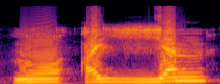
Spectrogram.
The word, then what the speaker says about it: معین: और जो वज़न, और जो वज़न उसका मुअय्यन है, معین کا آپ لوگ ہجے اس طرح کیجئے. میم پیش مو عین یہ زبر ای یہ نون زبر ین مو عین ہے.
